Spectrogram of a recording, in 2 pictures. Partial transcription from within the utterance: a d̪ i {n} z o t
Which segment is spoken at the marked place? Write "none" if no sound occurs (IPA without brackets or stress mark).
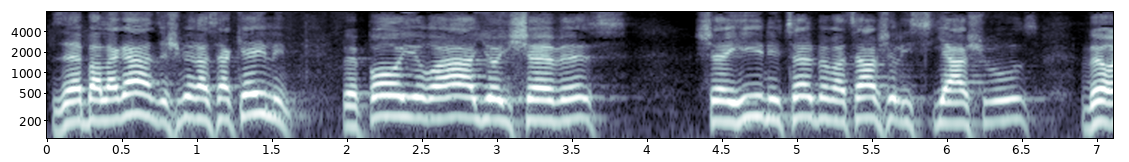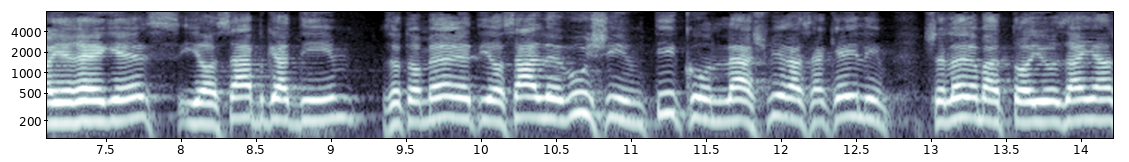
m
